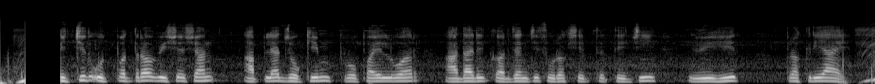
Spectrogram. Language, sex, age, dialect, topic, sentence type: Marathi, male, 18-24, Varhadi, banking, statement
